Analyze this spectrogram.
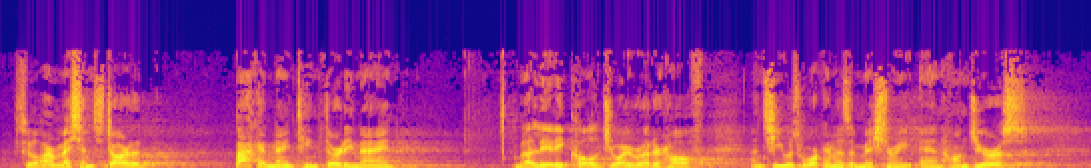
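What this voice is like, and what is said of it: Northern Irish accent, fast speech. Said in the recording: “I'm from Northern Ireland. I can talk as fast as you want. But sometimes I talk too fast because I get excited.”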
